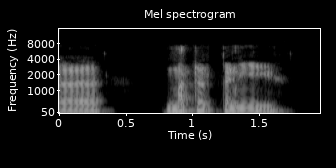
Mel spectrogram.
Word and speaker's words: matar paneer: And then I had an Indian dish with it called matar paneer.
